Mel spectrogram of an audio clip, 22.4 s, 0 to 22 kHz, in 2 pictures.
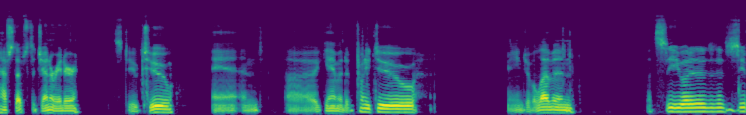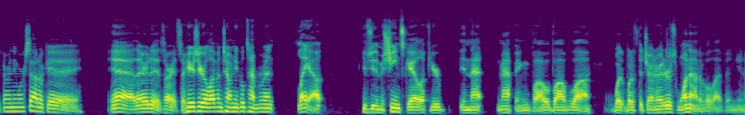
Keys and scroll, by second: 0.4-11.1 typing, 21.6-22.3 typing.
